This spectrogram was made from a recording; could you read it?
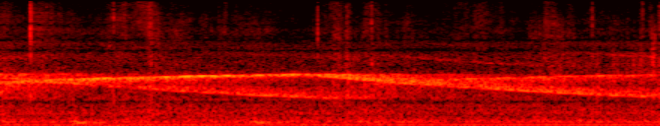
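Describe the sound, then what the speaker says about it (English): A wailing siren sweeps slowly up and down, moderately distant, over low traffic rumble, with no talking, heard outside a courtroom during oral arguments. "could you wait till the sirens pass?"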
